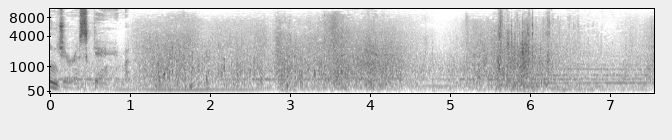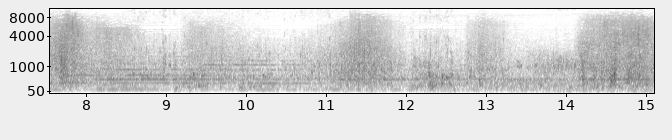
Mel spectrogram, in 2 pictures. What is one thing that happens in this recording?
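Water rushes and swirls in low muffled swells underwater.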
